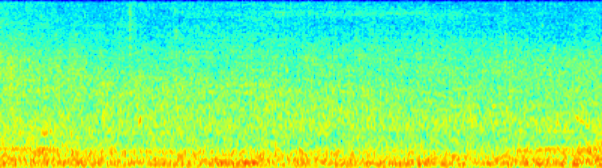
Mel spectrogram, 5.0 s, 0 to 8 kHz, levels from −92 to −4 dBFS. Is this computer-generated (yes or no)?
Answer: no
